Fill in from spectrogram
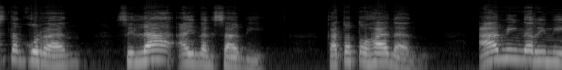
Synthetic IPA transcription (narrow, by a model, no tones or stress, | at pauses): snɐŋkʊɾan | sɪlaɐjnɐɡsaːbɪ̰ | kɐt̪ot̪oɦaːnɐ̰n | ʔaːmɪŋnɐɾɪni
